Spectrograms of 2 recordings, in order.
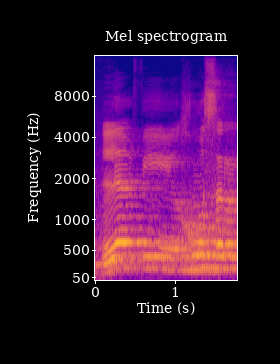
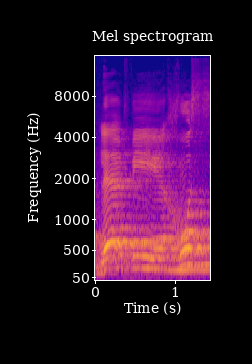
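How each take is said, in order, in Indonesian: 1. Kata ini diakhiri dengan bunyi r yang bergetar. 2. Kata ini diakhiri tanpa bunyi r sama sekali. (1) "sempurnakan sin dengan rakhwah ditutup dengan ra" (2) "ra-nya hilang ya"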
